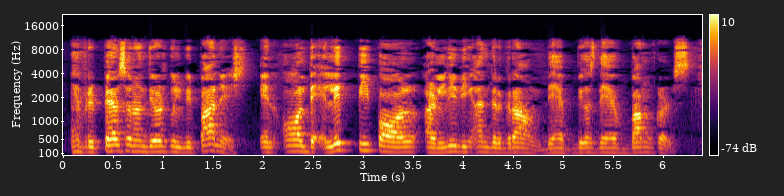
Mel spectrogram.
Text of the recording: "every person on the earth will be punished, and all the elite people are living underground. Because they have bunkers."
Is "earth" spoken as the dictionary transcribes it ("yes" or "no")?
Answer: no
